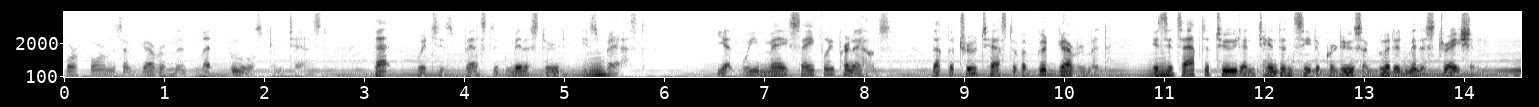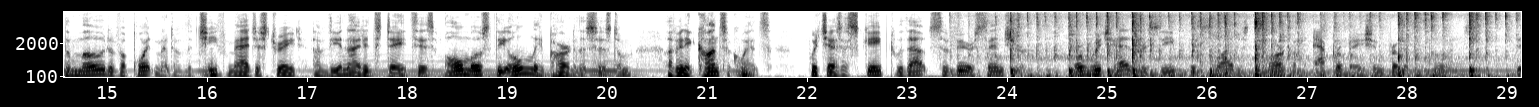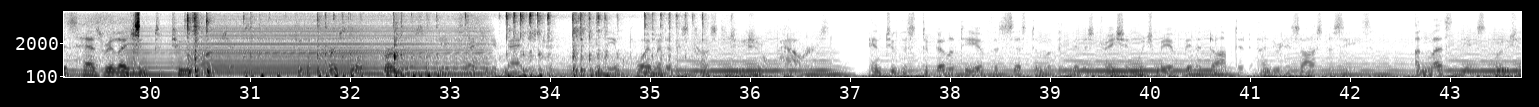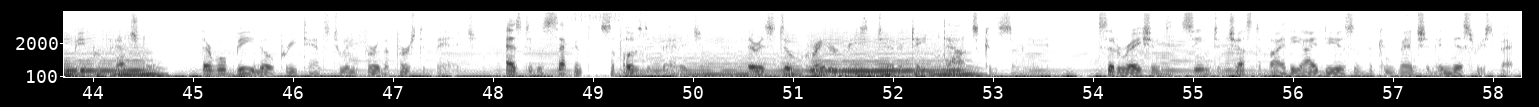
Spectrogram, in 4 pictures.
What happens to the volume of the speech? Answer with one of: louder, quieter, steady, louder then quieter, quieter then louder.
louder then quieter.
